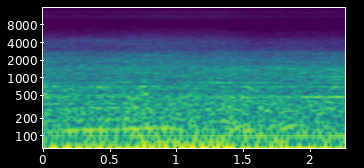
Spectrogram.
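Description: Police helicopter flying overhead: a steady drone of rotor and engine.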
